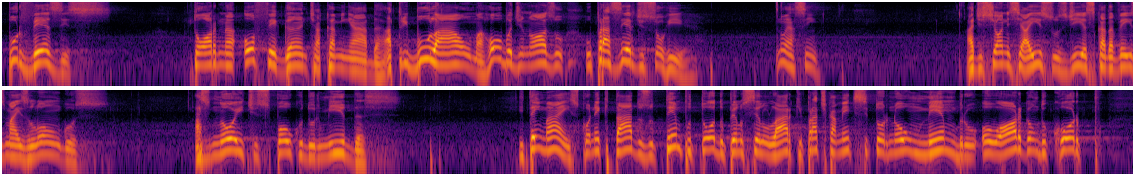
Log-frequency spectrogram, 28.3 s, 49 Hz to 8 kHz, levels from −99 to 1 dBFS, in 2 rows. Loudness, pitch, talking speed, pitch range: -28 LUFS, 175 Hz, 110 wpm, 145-200 Hz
